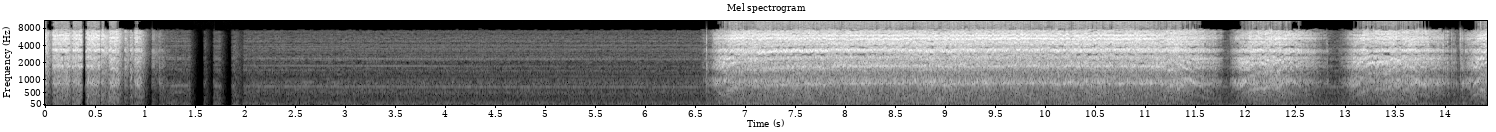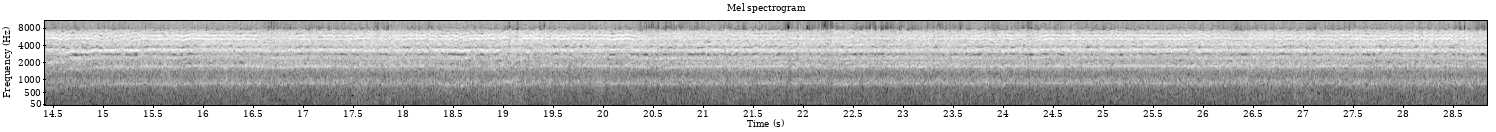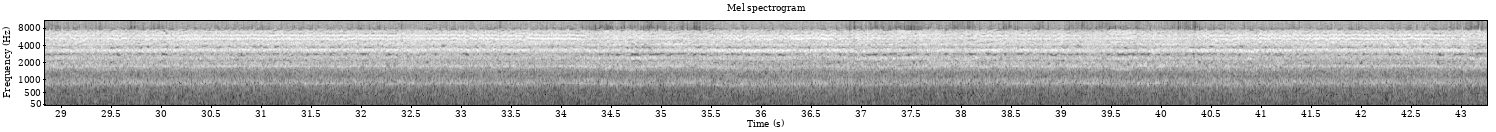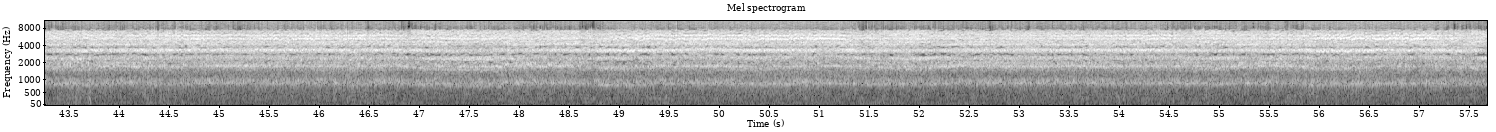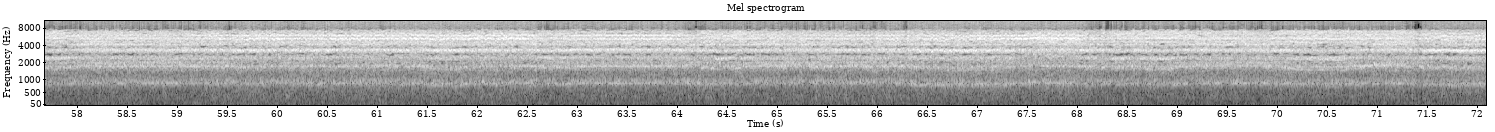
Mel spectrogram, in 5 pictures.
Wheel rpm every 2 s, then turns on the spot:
110, 0, 0, 120, 230, 170, 60, 180, 230, 230, 230, 230, 230, 230, 230, 230, 230, 220, 220, 230, 230, 230, 230, 220, 230, 220, 230, 230, 220, 230, 230, 230, 230, 220, 220, 220.
none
